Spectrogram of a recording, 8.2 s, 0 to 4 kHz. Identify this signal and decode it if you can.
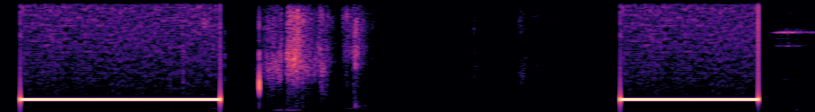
Ringback tone (North America), 440 + 480 Hz.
